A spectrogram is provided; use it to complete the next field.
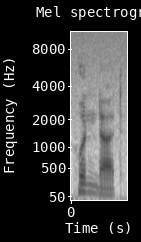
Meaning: one hundred
- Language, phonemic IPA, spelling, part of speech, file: German, /ˈhʊndɐt/, hundert, numeral, De-hundert.ogg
